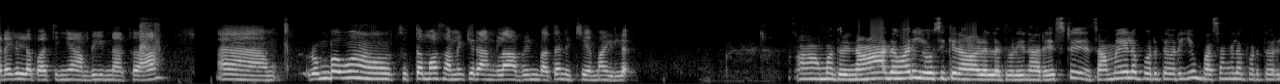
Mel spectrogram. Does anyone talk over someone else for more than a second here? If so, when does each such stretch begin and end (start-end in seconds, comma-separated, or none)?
none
